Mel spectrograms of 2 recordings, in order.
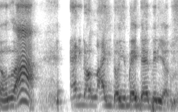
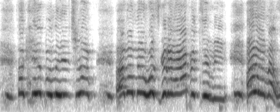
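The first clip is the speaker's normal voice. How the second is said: much higher, sobbing with laughter; mock crying; 12 semitones higher than usual. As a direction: imitate her crying TikTok with a laughing wail. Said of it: "She made a TikTok".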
